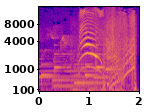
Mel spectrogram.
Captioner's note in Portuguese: o gato mia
